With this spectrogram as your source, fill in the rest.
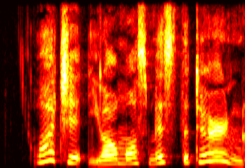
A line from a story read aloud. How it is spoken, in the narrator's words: cried Oliver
